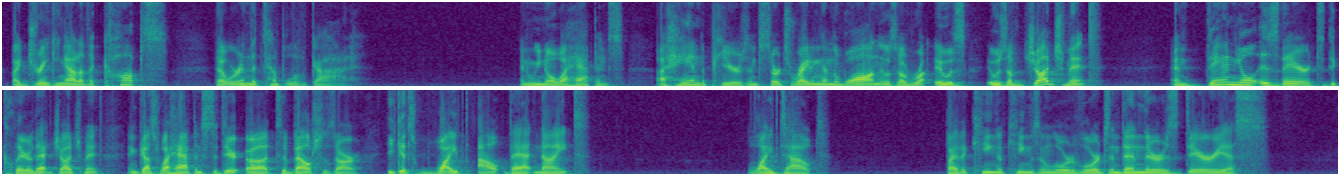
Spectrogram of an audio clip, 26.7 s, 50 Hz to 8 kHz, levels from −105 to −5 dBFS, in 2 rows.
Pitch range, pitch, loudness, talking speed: 115-140 Hz, 125 Hz, -27 LUFS, 170 wpm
